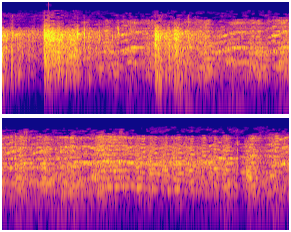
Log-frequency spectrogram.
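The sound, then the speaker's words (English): Three sharp gunshots, fired at a rock, crack out at irregular intervals, loud and abrupt, over a dense, busy background of rumbling noise and indistinct voices. “I'll get him with the next shot.”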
